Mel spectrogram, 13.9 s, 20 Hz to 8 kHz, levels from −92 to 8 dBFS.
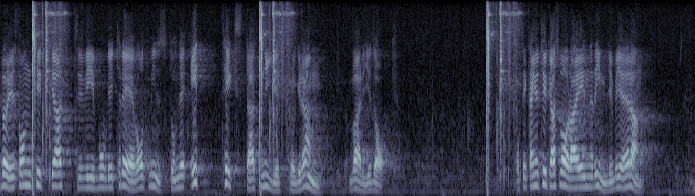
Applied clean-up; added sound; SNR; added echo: none; Shatter; 5 dB; none.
